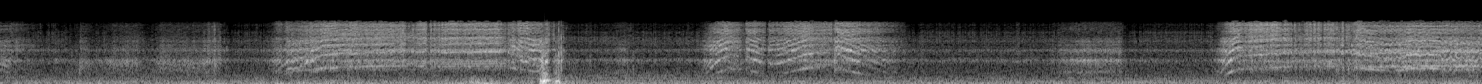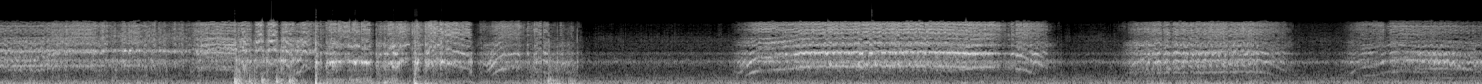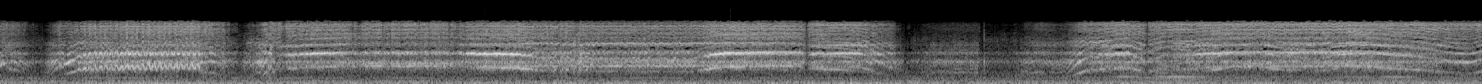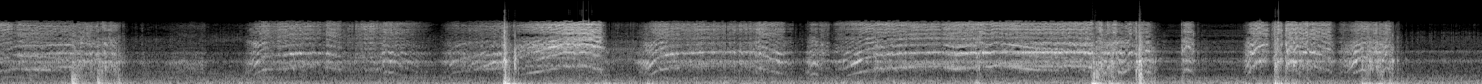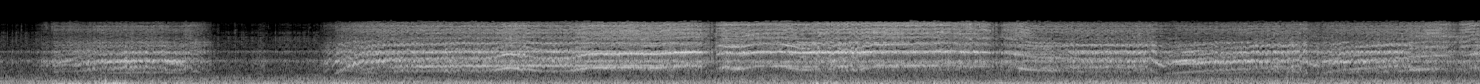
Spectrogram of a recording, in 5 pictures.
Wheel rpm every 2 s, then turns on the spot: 30, 90, 180, 60, 60, 20, 160, 210, 210, 200, 50, 150, 130, 100, 90, 120, 170, 210, 210, 90, 140, 210, 160, 90, 110, 160, 140, 210, 110, 50, 70, 110, 210, 220, 220, 170, 170.
0-2 10-12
